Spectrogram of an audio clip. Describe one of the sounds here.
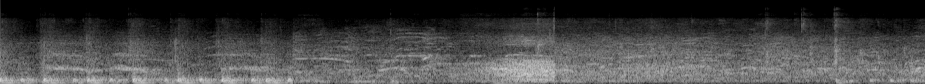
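A large crowd murmurs and shouts, swelling briefly into a roar.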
